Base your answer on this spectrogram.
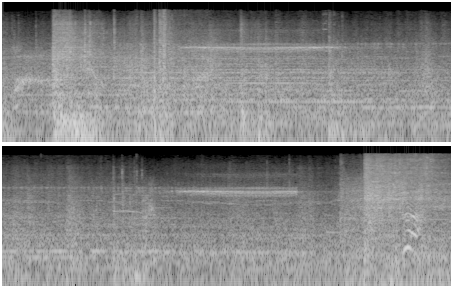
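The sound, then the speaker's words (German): Loud glass shattering as zombies break through windows into a police station. One sharp crash comes near the start and another near the end, with a steady rumbling, mechanical noise bed between them. “Weitere Zombies kamen jetzt von außen durch die Fenster in die Station.”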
